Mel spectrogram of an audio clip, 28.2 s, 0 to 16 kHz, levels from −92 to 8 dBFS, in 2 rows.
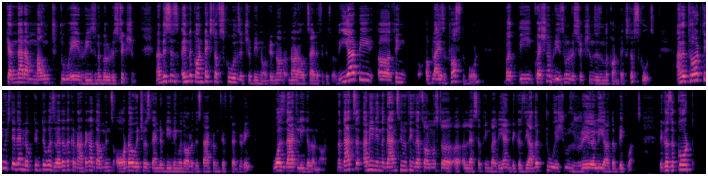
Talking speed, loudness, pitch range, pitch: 240 wpm, -37 LUFS, 140-215 Hz, 165 Hz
